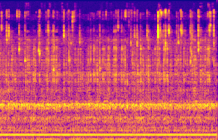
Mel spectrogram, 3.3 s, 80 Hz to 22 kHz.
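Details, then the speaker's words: SARUFO 1.2-gallon desk aquarium filter pump running normally: steady low hum with a slight grinding edge from the pump at the back and a soft trickle from the filter waterfall. "so as you can hear that grinding sound is the uh is the pump in the back so it makes a little bit of noise the waterfall here coming out of the filter has kind of a trickle sound"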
